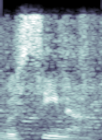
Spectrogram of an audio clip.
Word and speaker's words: Lucina: So, yeah, Lucina, the soft C.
